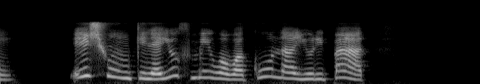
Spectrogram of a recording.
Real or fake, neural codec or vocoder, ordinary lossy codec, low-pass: fake; codec, 16 kHz, about 1 kbps, DyCAST, with the encoder's durations; Opus, 64 kbps; 7.2 kHz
